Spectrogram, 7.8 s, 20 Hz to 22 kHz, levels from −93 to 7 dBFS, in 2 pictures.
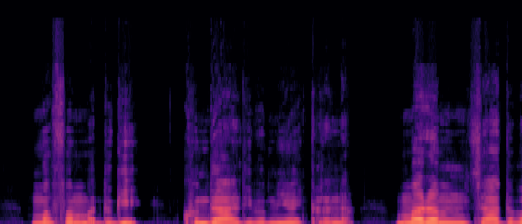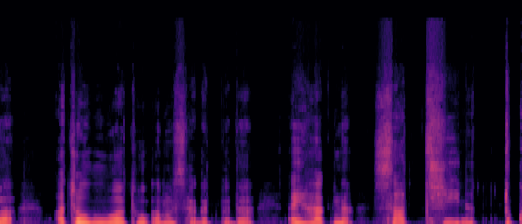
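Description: Speech with no audible faults.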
